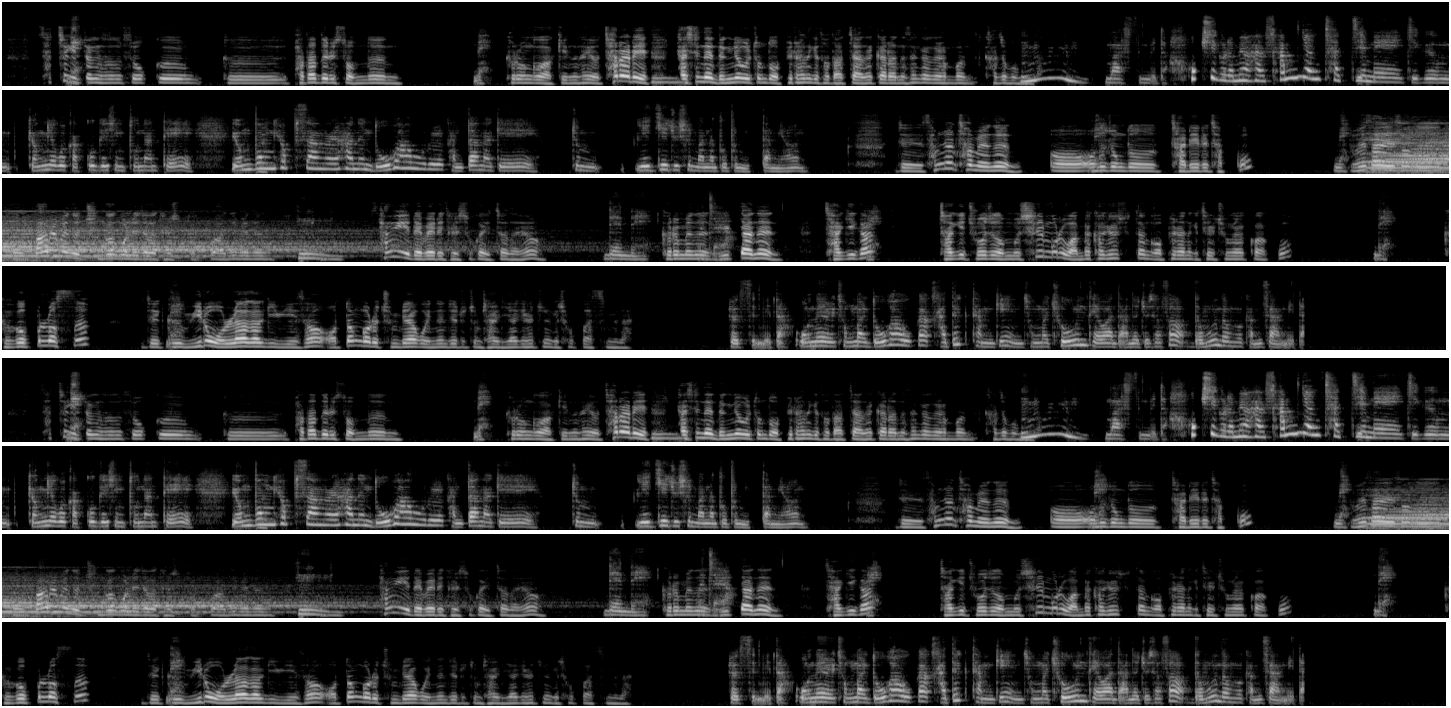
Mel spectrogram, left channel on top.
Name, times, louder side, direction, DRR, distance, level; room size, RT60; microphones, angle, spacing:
voice 1, 0.4-4.0 5.0-10.3 23.0-24.7 25.0-27.0 28.0-31.7 32.6-34.4 35.5-36.7 37.2-37.7 38.3-41.8 43.4-44.3 44.8-49.7, left 2 dB, 65° left, 5.2 m, -25 dB
voice 2, 6.5-6.9 10.2-19.8 20.2-20.5 20.8-22.5 25.3-25.5 27.8-28.0 31.9-32.4 35.0-35.4 35.9-36.3 37.6-37.7 42.7-42.9 45.1-45.2 50.7-56.4, right 1 dB, 20° right, 2.3 m, -27 dB
sound 1, 28.0-33.9, left 2 dB, 40° left, 1.1 m, -27 dB
head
